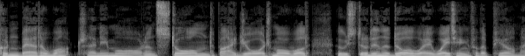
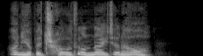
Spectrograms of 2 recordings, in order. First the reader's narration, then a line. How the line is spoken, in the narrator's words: she cried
